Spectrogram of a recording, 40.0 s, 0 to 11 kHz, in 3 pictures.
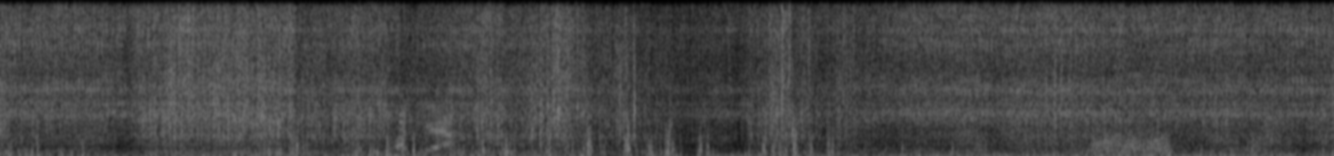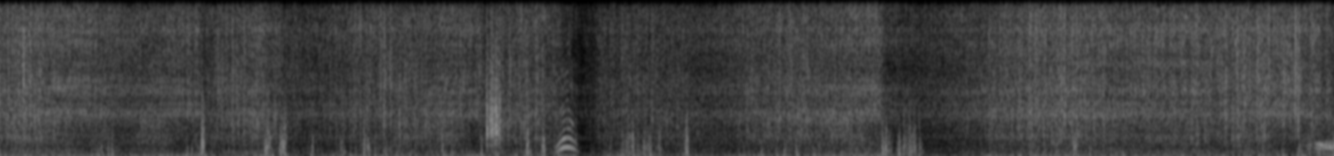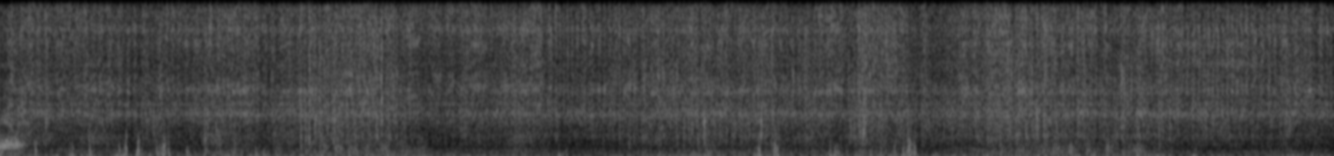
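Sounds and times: bike rattling over bumps: 0.0 - 40.0
bike tyres rumbling on dirt: 0.0 - 40.0.

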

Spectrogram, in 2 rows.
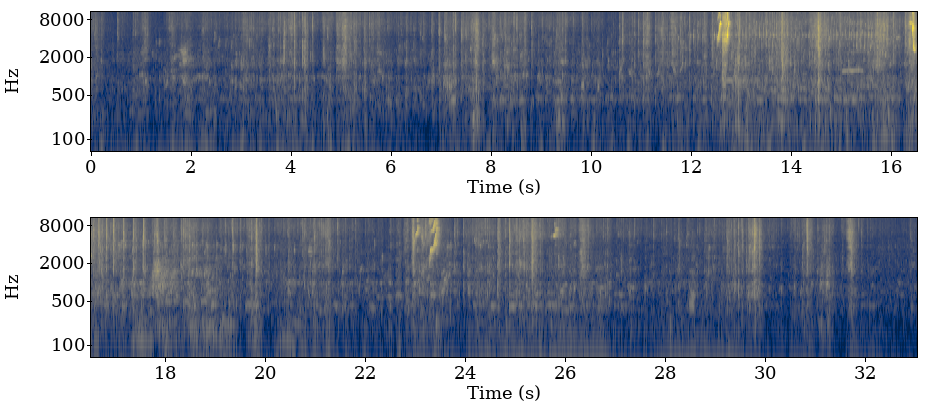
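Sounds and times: sharp high chirps: 12.5 - 12.8.

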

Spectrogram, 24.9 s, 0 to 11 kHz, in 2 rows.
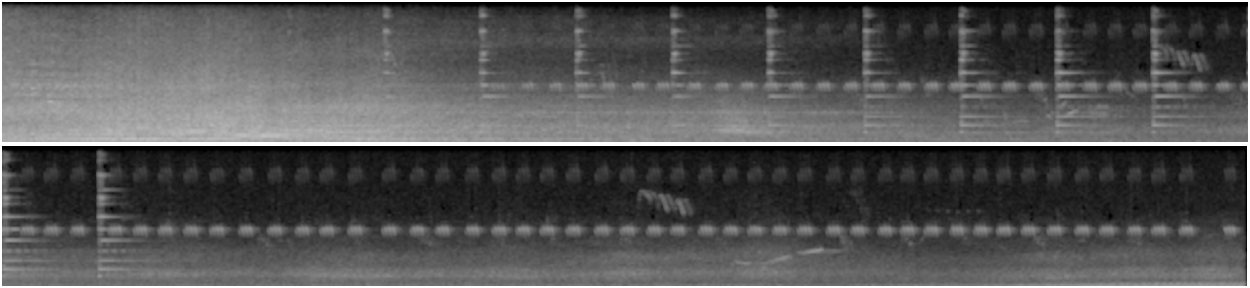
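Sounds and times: railcar rumble: 0.0 - 20.4
level-crossing bell striking: 3.0 - 14.6
cricket chirping: 3.4 - 24.9
bird calls: 4.8 - 14.0.

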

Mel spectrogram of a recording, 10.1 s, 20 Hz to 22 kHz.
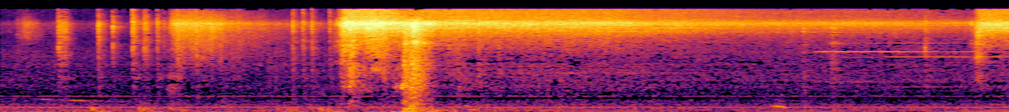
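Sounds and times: tram doors hissing and thumping shut: 1.6 - 7.5, 9.7 - 10.0.

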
